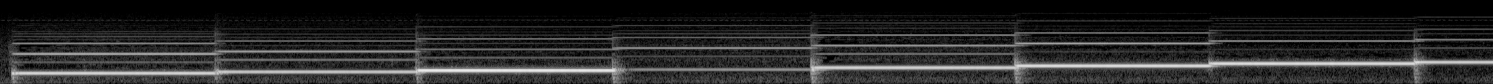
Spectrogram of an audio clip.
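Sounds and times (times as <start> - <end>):
just-intonation scale: 0.0 - 14.9.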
